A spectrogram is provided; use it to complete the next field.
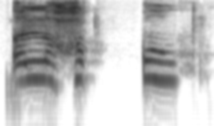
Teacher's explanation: when he came to the qaf, he actually did press down on it and spent a touch longer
